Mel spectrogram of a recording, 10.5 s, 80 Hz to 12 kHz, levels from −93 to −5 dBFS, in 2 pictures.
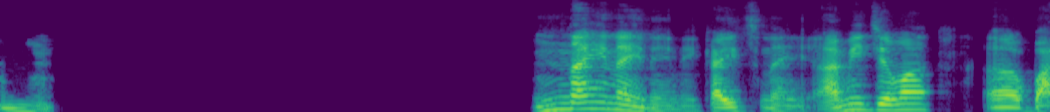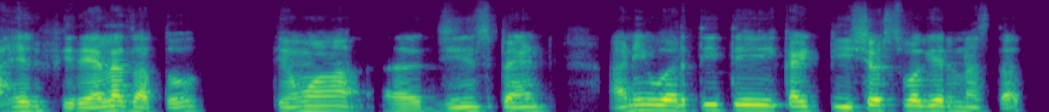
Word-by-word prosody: हं. 105 -6 -9 2.4
नाही, 190 +7 +1
नाही, 160 -7 +1
नाही, 100 -2 -9
नाही, 95 -1 -15
काहीच 120 +4 -1
नाही. 100 -4 -9
आम्ही 175 - 0
जेव्हा 170 +1 +3 0.3
अ, 120 0 +1
बाहेर 135 +1 +1
फिरायला 120 +4 +4
जातो, 130 -1 -1 0.4
तेव्हा 140 +3 +1 0.2
अ, 105 -1 -1
जीन्स 125 +3 -1
पॅन्ट 125 +1 0 0.3
आणि 160 +1 0
वरती 155 0 +4
ते 155 -1 +5
काही 140 0 +3
टी-शर्ट्स 155 -12 +2
वगैरे 150 -2 +4
नसतात. 120 -3 -5
135 Hz, 135 wpm, -23 LUFS, 120-155 Hz, 2.4 s, ते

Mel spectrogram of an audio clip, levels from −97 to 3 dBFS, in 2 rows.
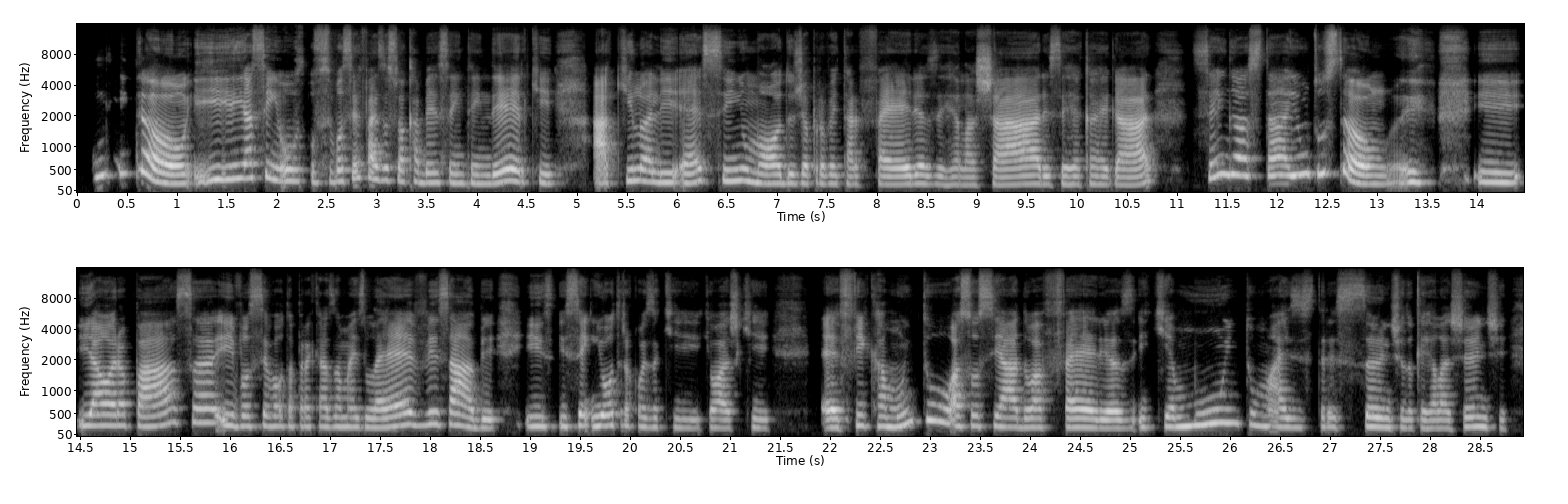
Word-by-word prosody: E 370 +3 -2
então, 255 - +7
e 285 +6 +1
e 300 - +2
e, - - -1
assim, 315 -2 0
o 255 -1 +3 0.2
o - - -6
se 215 +1 -8
você 245 -8 -1
faz 270 - 0
a - - +1
sua 265 -2 -3
cabeça 215 -2 -5
entender 205 +5 +1
que 200 -4 -6 0.4
aquilo 255 0 +2
ali 220 -3 0
é, 210 +5 0
sim, 255 -1 -2
um - - +1
modo 200 -3 +1
de 200 - -5
aproveitar 190 -2 -5
férias, 180 +1 0
e 180 - -5
relaxar 170 +2 +1
e 180 - -1
se 180 0 -6
recarregar 175 -1 -1 0.4
sem 370 +5 -1
gastar 375 -1 +1
aí 380 -1 +4
um 410 +1 +2
tostão. 245 - +4
E 220 -1 0 0.4
e 220 -2 0
e 250 - +4
a 240 0 +3
hora 240 0 +2
passa 275 +7 +1
e 240 - 0
você 225 +1 -5
volta 220 -1 -5
para 210 0 -6
casa 210 0 -5
mais 205 0 -4
leve, 235 +6 +1
sabe. 215 -8 +2 0.3
E 220 0 -2 0.2
s 220 +3 -1
e 220 +2 +3
outra 245 +2 -1
coisa 205 -1 -7
que 190 -2 -11
que - - -14
eu 190 - -1
acho 185 -1 -3
que, 185 -2 -8 0.5
eh, 195 +1 +5
fica 220 +3 -5
muito 320 - 0
associada 220 -3 -1
a 200 - -2
férias 190 -2 +2
e 195 +2 -7
que 205 +2 -5
é 210 - 0
muito 270 +5 +1
mais 205 -3 -3
estressante 205 0 -3
do 185 - -6
que 185 0 -6
relaxante 185 +2 -4
215 Hz, 155 wpm, -23 LUFS, 195-250 Hz, 0.5 s, então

